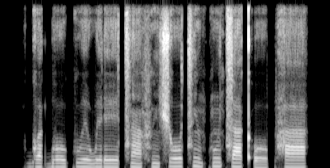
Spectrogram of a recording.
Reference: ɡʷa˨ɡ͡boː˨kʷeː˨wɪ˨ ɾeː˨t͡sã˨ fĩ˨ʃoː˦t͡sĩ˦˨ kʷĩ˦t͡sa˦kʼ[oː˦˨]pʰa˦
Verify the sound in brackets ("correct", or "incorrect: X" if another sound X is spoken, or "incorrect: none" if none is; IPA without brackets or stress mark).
incorrect: oː˨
